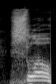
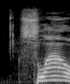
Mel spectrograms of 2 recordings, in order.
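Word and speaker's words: Slough: Slow, I think, is how that's pronounced. Slow.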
